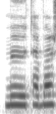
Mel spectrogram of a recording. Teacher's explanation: Əmtə sözündə ən-in biri düşür, biri uzanır. Mötəbər sözündə də ö uzanır.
